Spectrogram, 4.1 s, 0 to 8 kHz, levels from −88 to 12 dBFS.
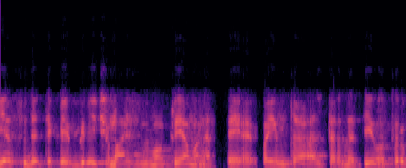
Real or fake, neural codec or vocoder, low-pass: real; none; 7.2 kHz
